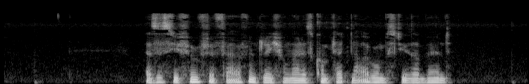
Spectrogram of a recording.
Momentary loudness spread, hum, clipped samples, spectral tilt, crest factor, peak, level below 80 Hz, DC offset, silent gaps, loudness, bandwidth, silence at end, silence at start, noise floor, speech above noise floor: 4 LU; none; under 0.1%; -6 dB/octave; 16 dB; -2 dBFS; -32 dBFS; under 0.1%; none; -18 LUFS; 11.5 kHz; 0.8 s; 1.45 s; -56 dBFS; 40 dB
